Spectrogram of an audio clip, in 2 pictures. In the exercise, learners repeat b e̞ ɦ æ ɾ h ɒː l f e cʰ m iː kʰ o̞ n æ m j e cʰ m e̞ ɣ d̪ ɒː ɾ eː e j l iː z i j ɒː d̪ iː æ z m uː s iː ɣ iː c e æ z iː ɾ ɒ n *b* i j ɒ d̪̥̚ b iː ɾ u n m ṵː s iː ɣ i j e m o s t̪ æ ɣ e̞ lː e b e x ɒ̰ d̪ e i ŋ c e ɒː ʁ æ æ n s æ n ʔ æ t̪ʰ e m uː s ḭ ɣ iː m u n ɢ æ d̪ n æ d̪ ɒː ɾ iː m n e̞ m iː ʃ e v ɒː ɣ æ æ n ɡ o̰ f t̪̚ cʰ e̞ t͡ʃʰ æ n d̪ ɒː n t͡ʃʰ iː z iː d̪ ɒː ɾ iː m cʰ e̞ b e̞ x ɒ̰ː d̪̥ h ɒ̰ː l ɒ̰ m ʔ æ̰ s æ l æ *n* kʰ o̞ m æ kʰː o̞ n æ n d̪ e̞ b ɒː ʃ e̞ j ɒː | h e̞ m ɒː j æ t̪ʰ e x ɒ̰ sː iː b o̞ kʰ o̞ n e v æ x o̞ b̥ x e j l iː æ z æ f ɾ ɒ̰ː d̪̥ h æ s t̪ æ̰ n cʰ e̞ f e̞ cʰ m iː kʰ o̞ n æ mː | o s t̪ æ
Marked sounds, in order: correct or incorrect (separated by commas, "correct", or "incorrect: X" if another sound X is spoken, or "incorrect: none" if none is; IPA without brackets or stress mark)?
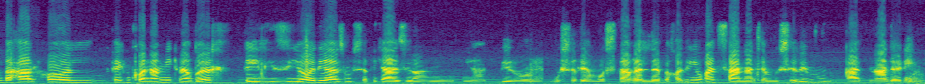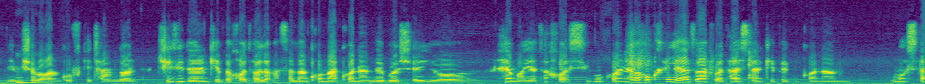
incorrect: m, correct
